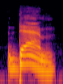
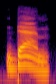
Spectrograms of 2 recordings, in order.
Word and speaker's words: damn: এম এর পরে এন থাকলে ওই এনটা সাইলেন্ট বা উজ্জ্ব হয়ে যায়, অর্থাৎ তার কোনো সাউন্ড হবে না। যেমন ড্যাম, DAMN, ড্যাম।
